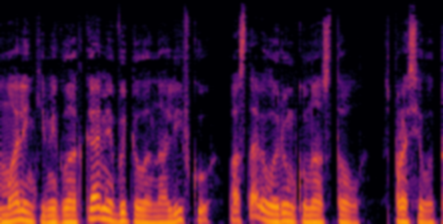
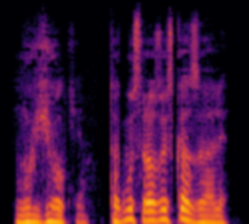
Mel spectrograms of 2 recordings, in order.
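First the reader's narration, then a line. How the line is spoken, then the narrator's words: Sighing. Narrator (Russian): вздохнула Эва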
